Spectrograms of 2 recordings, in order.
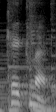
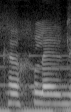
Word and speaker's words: Koechlin: So basically, it's Aaj ki nahi, kal ki chocolate cake la mere liye, and that's how you remember it. Yeah. Amazing. I know it's spelled totally differently, but that's the French language.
